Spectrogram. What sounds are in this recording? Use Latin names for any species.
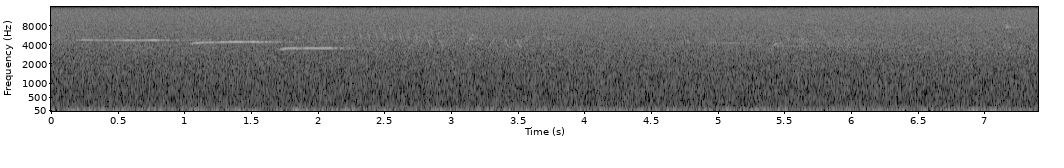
Zonotrichia albicollis, Setophaga americana, Geothlypis trichas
